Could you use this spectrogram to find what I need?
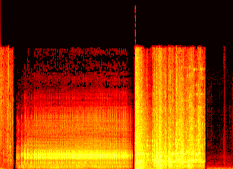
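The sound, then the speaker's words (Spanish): A tree branch falling and smashing a chair: a steady, sustained noise for over a second, then a loud, noisy crash lasting under a second before silence. “Esa rama cayó y destrozó la silla donde yo estaba.”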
